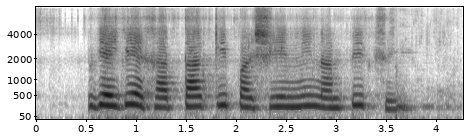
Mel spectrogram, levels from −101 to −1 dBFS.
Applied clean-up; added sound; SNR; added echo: neural separator model SepFormer DNS4.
